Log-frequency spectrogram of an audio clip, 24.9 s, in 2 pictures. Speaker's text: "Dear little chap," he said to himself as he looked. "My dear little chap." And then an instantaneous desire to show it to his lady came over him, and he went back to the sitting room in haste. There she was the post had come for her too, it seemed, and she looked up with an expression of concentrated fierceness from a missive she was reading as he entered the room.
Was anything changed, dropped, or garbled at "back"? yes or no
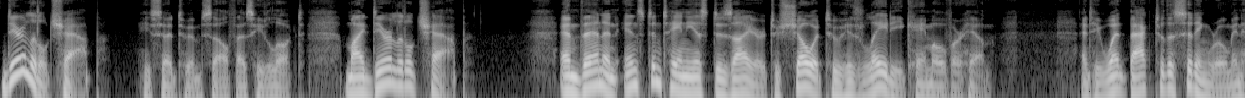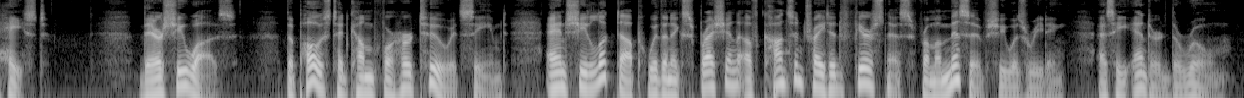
no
